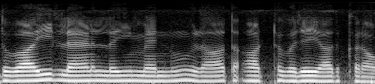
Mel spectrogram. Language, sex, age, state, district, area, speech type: Punjabi, male, 30-45, Punjab, Mohali, rural, read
